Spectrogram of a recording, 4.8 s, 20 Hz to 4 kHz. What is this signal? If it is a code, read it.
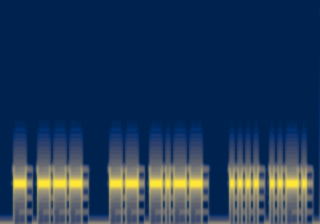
Morse code, heard as a keyed tone, about 20 wpm, 750 Hz. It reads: TO MY HF
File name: Archive / 20 WPM / 20WPM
